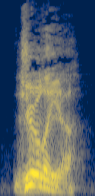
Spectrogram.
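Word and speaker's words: Giulia: I always say her name wrong. Uh G I U L I A Julia. Yeah, Julia.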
